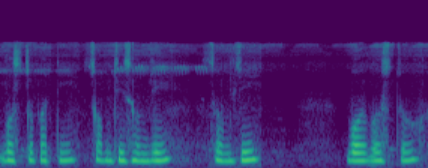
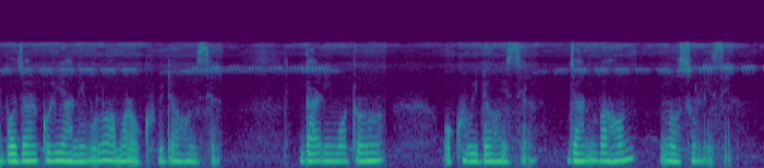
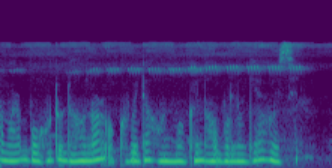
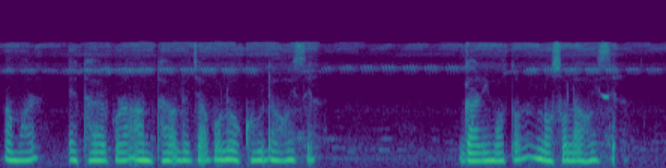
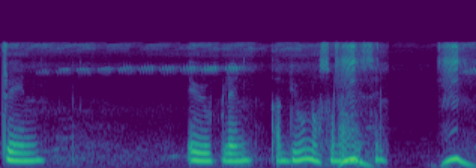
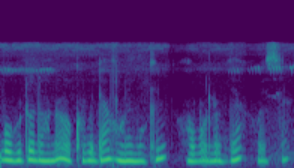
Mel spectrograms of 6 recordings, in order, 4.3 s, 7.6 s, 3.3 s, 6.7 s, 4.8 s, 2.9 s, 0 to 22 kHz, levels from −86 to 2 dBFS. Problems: constant background noise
